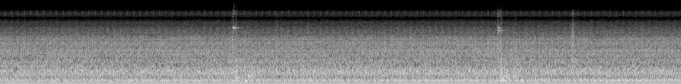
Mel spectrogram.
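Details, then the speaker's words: Kubota diesel tractor idling after a no-start was fixed: even, steady idle with no misses, knocks or hunting. An E93 code remains, left running to see if it clears. "We'll let that run for a little bit. See if the code clears on its own."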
